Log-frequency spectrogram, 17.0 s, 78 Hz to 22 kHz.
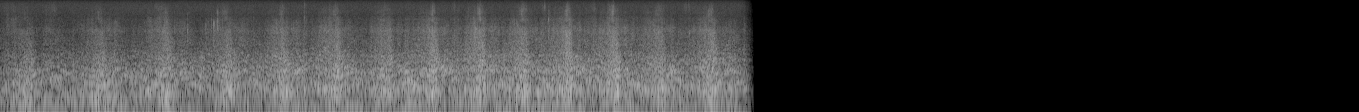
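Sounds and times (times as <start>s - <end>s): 
fire staff burning and whooshing: 0.0s - 9.4s.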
